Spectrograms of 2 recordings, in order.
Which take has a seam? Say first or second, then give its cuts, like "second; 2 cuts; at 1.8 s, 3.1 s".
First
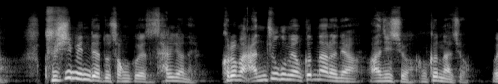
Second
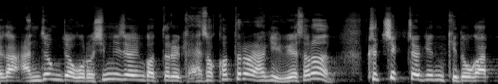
first; 1 cut; at 2.2 s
